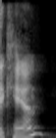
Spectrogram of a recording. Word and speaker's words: Cannes: Do you say Cannes or Con? Do you say Can? – Yeah. – Ask the French guy. What do you say? You just say Can? That's right? Can? I'm saying it wrong, right?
